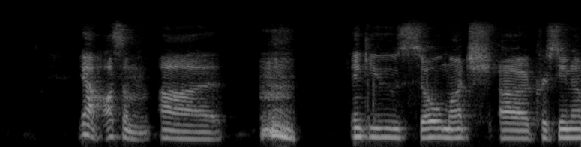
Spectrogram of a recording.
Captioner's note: clears throat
